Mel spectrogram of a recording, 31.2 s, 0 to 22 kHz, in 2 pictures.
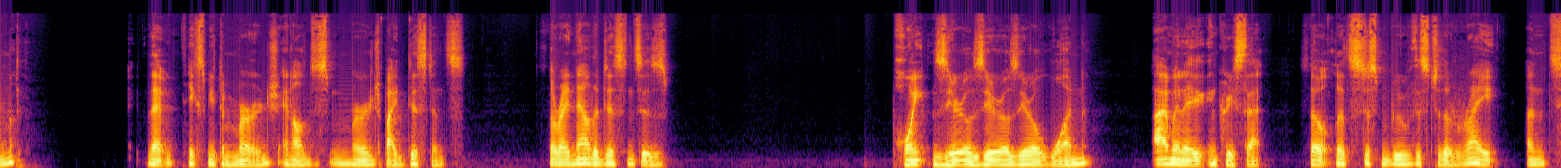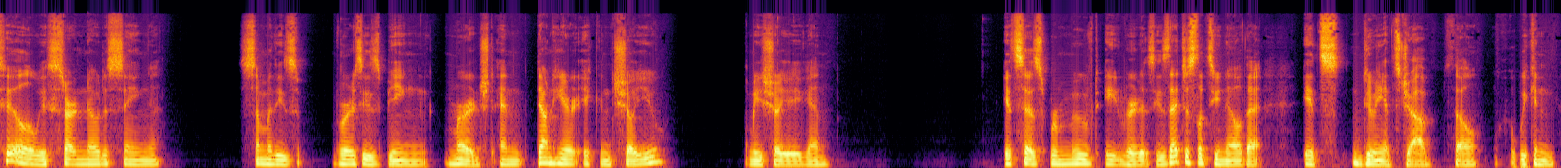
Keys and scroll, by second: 0.0 m.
